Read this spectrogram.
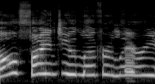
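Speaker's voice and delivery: very high, mock swooning lover voice.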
